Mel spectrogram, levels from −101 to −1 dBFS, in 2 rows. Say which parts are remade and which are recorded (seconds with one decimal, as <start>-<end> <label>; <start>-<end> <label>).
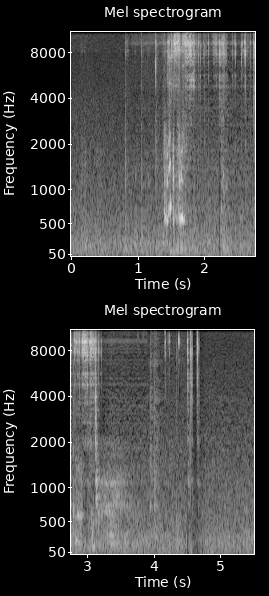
0.0-0.9 recorded; 0.9-3.9 remade; 3.9-5.5 recorded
